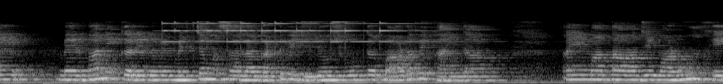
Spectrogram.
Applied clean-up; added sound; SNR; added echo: none; Bell; 12 dB; reverberation time 1.1 s.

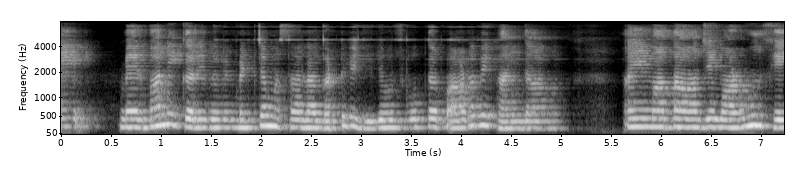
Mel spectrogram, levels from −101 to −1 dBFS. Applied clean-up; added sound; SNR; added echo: neural mask model DeepFilterNet 3.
